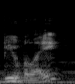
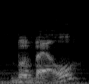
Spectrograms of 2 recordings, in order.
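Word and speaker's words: Buvelle: we learned that the family's name is not pronounced Buble it is bubble it makes more sense yeah the dependence higher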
